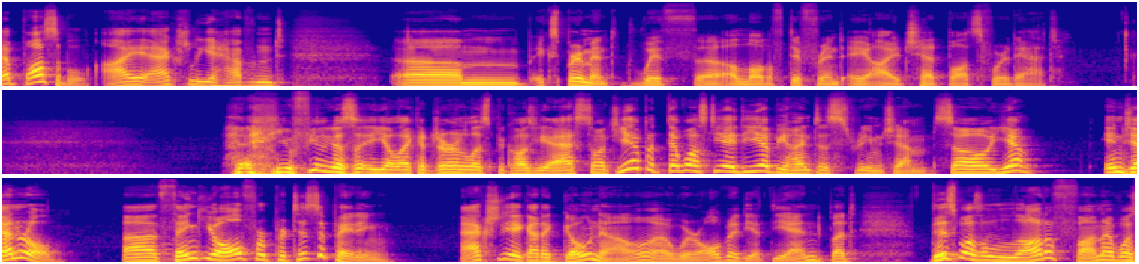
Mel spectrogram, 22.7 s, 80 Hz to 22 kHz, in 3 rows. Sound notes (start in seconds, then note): 9.1 laughs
